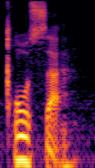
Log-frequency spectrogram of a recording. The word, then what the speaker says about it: Xhosa: I'm not going to pronounce it right, but the language that's spelled X-H-O-S-A is Osa.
